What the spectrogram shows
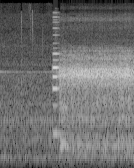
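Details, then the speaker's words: Radio Shack weather alert radio sounding in the night with thunderstorms forecast. Quiet hiss, then a sudden steady, high electronic tone that holds without a break; an alert warning, exact cause unknown. "okay so the noise that this radio shack does is yeah that's what the noise did that's what the noise was and it woke me up which was very annoying"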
